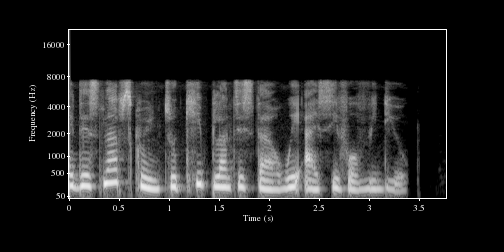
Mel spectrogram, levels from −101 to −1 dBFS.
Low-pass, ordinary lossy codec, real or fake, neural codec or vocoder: 7.2 kHz; none; real; none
